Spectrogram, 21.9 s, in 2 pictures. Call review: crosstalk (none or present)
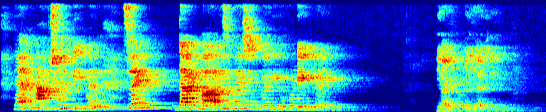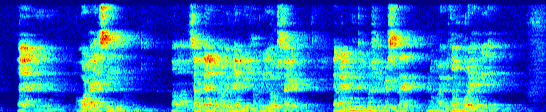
none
